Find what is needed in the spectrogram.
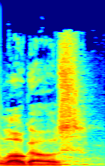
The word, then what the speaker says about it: logos: L-O-G-O-S. You might pronounce that logos. It's not, it's logos.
